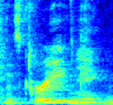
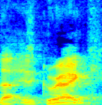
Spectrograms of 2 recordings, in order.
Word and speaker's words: Greig: Is it Greg or Greg? – I mean, it says it's spelled Greg. – Is it? – Greig, that's Greg. – It's Greg. – Greg. – In Scotland, that is Greg.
